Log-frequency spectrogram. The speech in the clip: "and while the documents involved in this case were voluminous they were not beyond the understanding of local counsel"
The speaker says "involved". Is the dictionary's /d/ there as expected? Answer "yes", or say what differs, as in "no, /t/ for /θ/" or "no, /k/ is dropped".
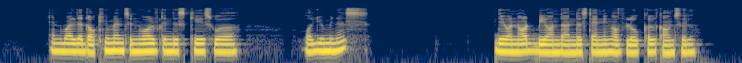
yes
